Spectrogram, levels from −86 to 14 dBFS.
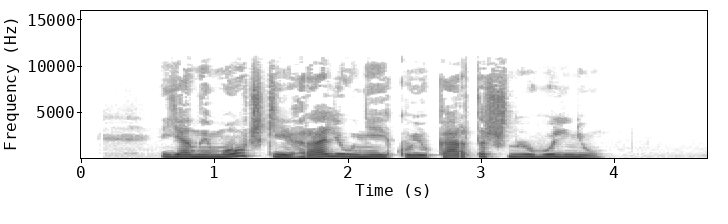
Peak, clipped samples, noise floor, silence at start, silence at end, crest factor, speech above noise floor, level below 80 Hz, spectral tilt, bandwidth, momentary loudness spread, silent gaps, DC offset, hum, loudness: -2 dBFS; under 0.1%; -70 dBFS; 0.6 s; 0.8 s; 18 dB; 51 dB; -64 dBFS; -5 dB/octave; 10.5 kHz; 6 LU; none; under 0.1%; none; -20 LUFS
